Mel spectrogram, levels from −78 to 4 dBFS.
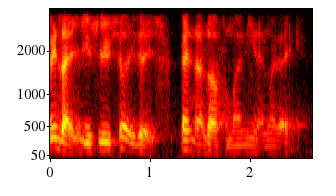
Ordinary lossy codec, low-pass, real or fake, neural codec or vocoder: none; 3.6 kHz; fake; codec, 24 kHz, 3 kbps, HILCodec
